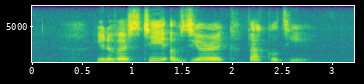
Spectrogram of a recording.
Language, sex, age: English, female, 19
